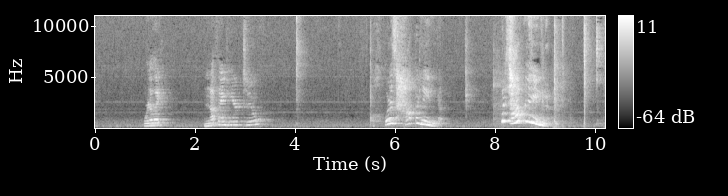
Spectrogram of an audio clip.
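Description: A young girl sings in short bursts nearby.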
